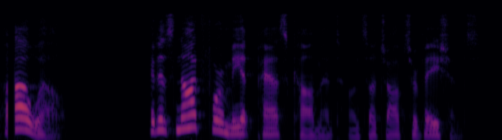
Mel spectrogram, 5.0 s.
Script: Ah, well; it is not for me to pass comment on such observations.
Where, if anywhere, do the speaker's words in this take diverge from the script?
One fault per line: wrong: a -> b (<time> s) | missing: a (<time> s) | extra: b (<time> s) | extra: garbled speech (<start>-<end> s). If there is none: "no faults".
wrong: to -> at (2.4 s)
